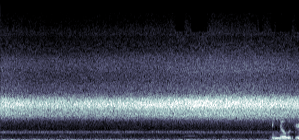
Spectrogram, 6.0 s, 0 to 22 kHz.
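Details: Cicadas buzzing outdoors on 6/4/24, bothering the cats: a steady, high, unbroken whine that holds without a break throughout, with a brief human voice entering near the end.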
